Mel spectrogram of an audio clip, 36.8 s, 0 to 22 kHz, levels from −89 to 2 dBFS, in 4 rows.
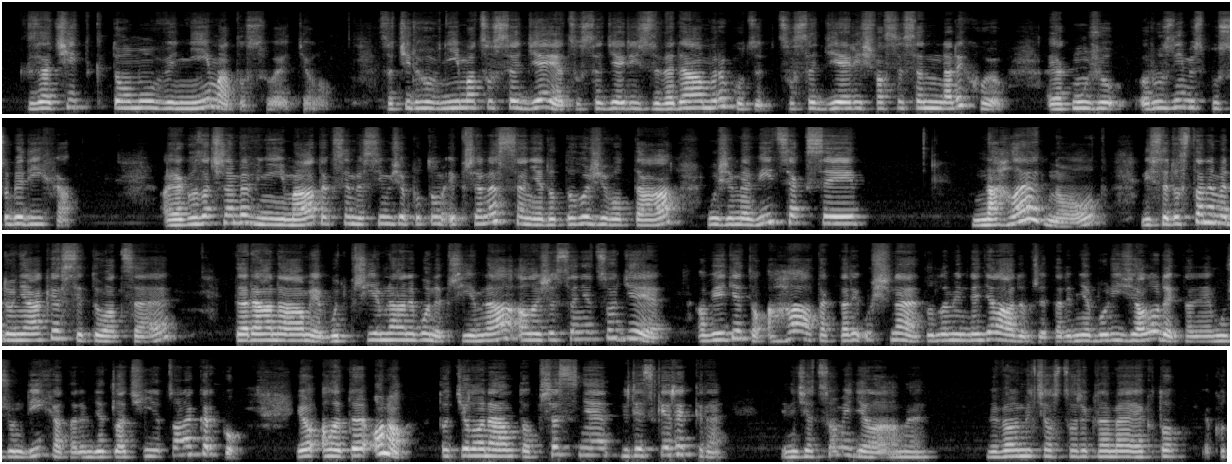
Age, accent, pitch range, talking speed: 40-59, native, 195-240 Hz, 190 wpm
